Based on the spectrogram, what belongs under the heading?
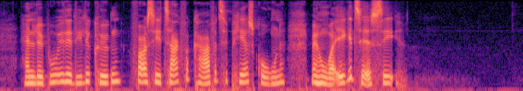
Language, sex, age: Danish, female, 55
